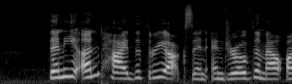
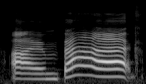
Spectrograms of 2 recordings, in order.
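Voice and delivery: a loud, higher, cheerful call; 4 semitones higher, 8 dB louder than usual. Acted. The boy calling to the thieves as he walks in, loudly. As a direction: announce yourself from the doorway. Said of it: "called the boy as he walked in".

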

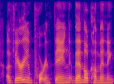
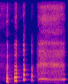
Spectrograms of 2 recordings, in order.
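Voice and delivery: high laugh. Acted. Guides laughing at someone who calls it coincidence, high laugh. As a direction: burst of high-pitched laughter.

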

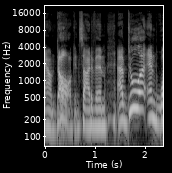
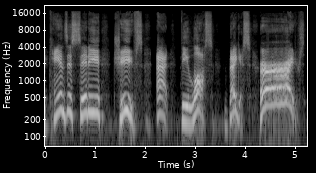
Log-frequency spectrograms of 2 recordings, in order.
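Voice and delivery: announcer hype; 6 semitones higher, 3 dB louder, much slower than usual. Acted. Host announcing the Raiders game to listeners, slow loud showman hype. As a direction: belt it out like a Vegas emcee.

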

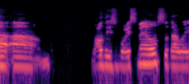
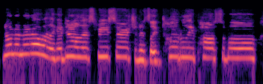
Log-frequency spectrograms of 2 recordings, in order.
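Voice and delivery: put-on high, eager pleading girl; a light voicing of a desperate girlfriend; pleading Lou; 9 semitones higher, 4 dB quieter than usual. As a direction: beg him to stay, voice up high.

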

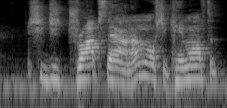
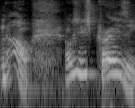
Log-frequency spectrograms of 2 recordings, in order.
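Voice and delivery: high scared quote; 8 semitones higher than usual. Retold or imitated. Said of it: "I was like".

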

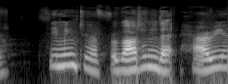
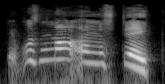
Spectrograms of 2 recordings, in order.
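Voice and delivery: higher, heated retort; angry; 8 semitones higher, 4 dB louder than usual. Acted. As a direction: snap back angrily. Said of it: "said Harry angrily".

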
